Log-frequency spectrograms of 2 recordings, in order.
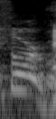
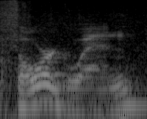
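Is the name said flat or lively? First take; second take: lively; flat. First: The name is said with lively, excited inflection. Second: The name is said flatly, without inflection. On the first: The speaker calls it right. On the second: The speaker calls it wrong.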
